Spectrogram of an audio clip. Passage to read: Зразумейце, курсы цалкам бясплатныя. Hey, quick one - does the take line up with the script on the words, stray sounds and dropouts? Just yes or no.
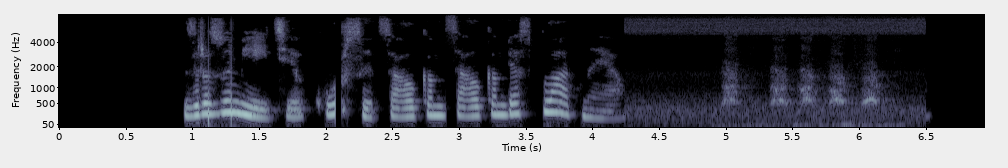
no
